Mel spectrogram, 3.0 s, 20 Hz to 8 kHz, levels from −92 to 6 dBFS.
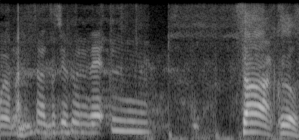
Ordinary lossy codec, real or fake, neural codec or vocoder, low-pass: none; fake; codec, 16 kHz, 2 kbps, FunCodec, trained on Chinese and English, 25 frames a second; 7.2 kHz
